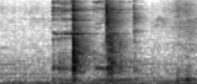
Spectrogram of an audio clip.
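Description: Flour and salt stirred together in a bowl, a few close clinks and scrapes of a utensil against the dish, brief and sparse over quiet.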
